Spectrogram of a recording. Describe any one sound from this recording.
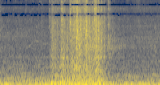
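A bus rushes past with a loud whoosh.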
